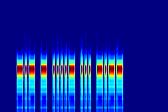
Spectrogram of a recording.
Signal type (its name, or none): Morse code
